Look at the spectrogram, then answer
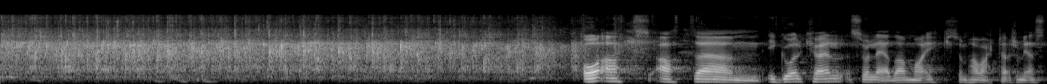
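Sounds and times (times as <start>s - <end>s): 
audience applauding: 0.0s - 6.6s
speech: 5.8s - 10.4s.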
